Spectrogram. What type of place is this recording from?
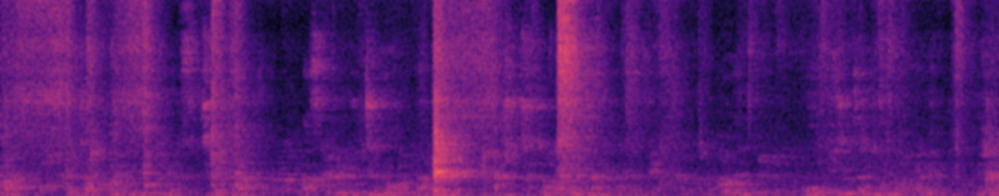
cafe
